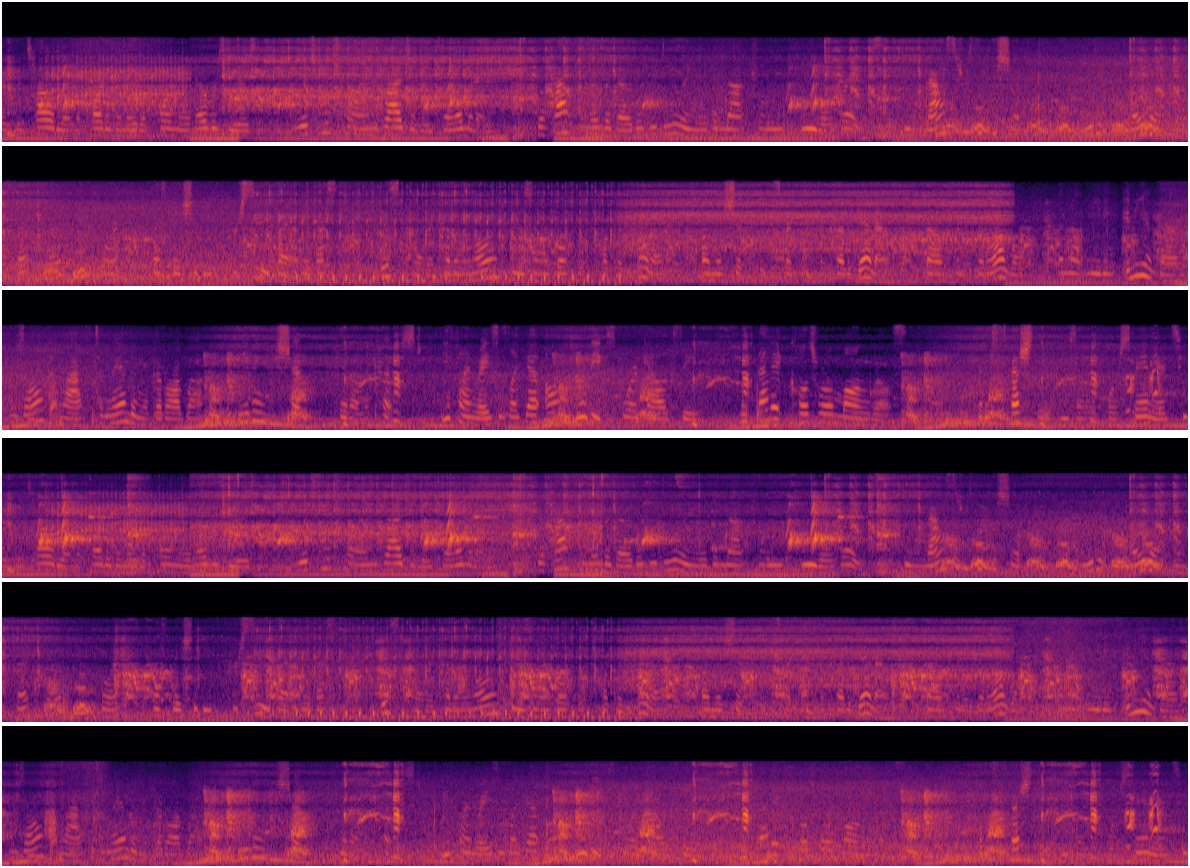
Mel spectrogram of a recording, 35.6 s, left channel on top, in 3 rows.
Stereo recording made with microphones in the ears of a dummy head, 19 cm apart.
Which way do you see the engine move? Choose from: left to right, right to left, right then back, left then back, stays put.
stays put.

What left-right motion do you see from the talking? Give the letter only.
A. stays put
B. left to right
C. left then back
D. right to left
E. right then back
A.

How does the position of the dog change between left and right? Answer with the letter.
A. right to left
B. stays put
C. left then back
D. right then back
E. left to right
B.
